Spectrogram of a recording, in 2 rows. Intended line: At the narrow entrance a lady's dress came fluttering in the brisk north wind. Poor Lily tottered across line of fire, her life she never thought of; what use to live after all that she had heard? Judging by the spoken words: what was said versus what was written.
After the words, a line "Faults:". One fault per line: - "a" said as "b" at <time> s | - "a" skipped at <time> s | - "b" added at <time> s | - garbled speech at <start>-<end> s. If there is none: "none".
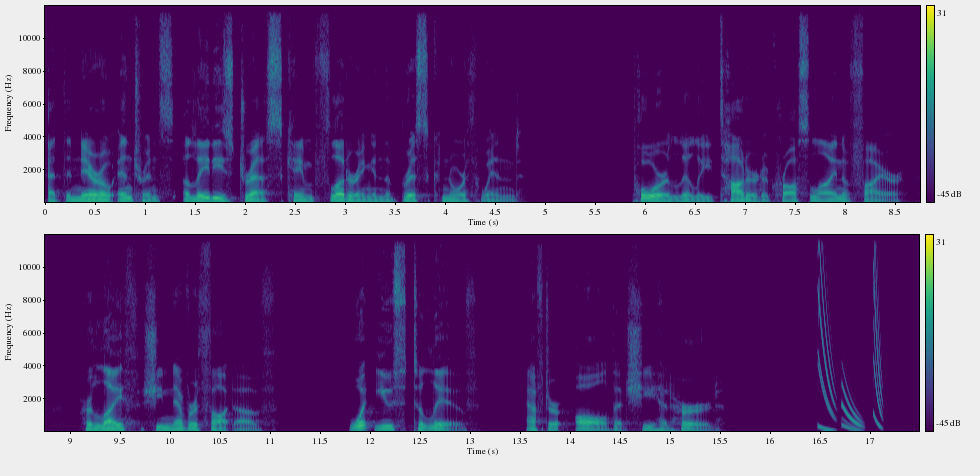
At the narrow entrance a lady's dress came fluttering in the brisk north wind. Poor Lily tottered across line of fire, her life she never thought of; what use to live after all that she had heard?
Faults:
none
